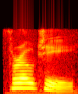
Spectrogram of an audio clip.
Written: throaty

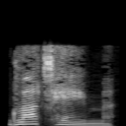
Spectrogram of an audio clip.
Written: Gladsheim

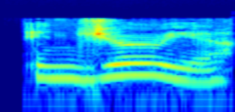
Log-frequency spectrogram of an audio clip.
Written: injuria

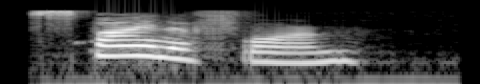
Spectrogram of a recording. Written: spiniform

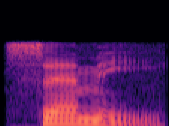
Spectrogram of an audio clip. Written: semi

